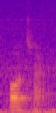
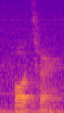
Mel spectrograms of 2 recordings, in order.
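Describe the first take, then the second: Both takes have the same delivery.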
